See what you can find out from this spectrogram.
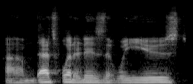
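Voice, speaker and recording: A man's voice: lowish voice, flat delivery, moderate pace, no room sound, studio quality. A man hosting a live sports podcast, reading viewer comments in a firm, emphatic way. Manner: firm, emphatic, repeats himself for stress.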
